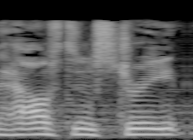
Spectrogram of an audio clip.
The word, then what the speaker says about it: Houston Street: Yeah, and you know, I'm walking down Houston Street, and you know, because I know how to pronounce it correctly. And so I'm walking down Houston Street, and, you know, I saw this thing out of the corner of my eye.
